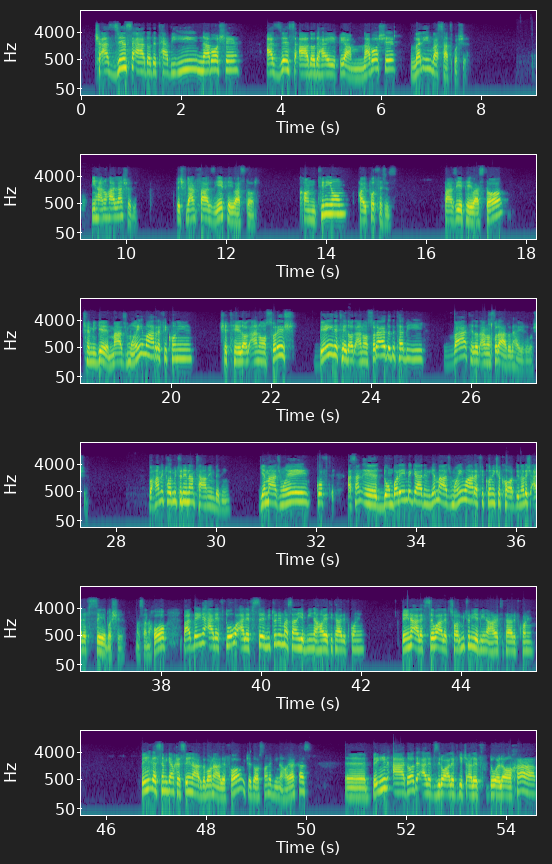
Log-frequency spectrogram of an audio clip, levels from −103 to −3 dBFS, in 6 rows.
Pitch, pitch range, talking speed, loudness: 185 Hz, 160-220 Hz, 130 wpm, -16 LUFS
